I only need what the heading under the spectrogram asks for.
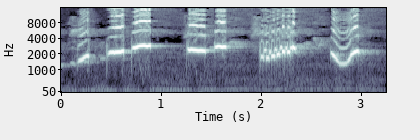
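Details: Greater green leafbird singing gacor for masteran training: rising whistles, a long steady whistle, a buzzy warbled note and a final swooping V-shaped whistle, clear and loud with pauses between phrases.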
